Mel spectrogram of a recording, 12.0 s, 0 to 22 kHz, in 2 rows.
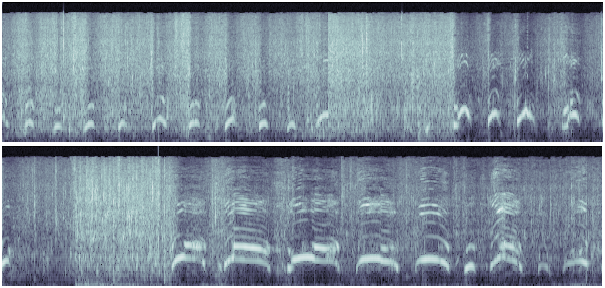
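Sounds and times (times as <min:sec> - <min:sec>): water splashing in a stream: 0:00.0 - 0:12.0
person calling out: 0:07.8 - 0:12.0.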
